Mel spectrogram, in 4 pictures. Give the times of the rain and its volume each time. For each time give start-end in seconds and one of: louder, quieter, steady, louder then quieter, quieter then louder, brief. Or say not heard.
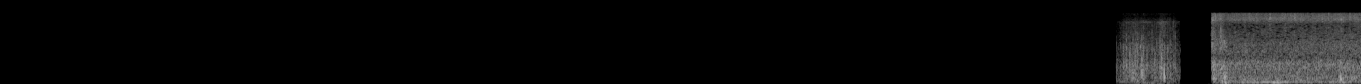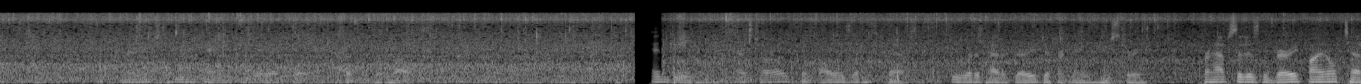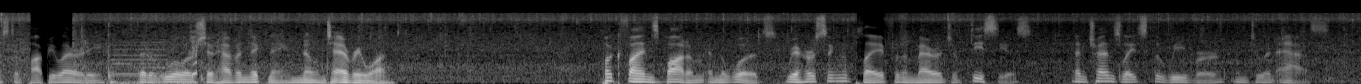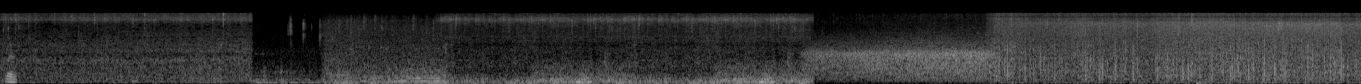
11.2-54.4 quieter then louder.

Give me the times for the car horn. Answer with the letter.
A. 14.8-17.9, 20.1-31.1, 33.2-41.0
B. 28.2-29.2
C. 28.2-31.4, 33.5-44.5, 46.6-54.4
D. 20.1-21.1
B.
